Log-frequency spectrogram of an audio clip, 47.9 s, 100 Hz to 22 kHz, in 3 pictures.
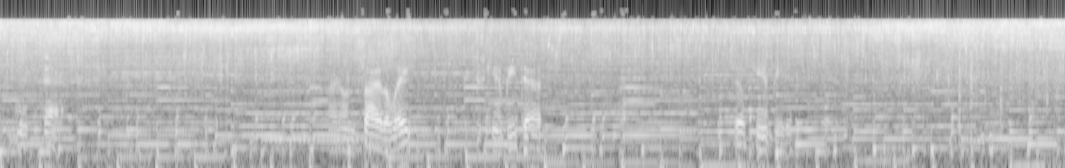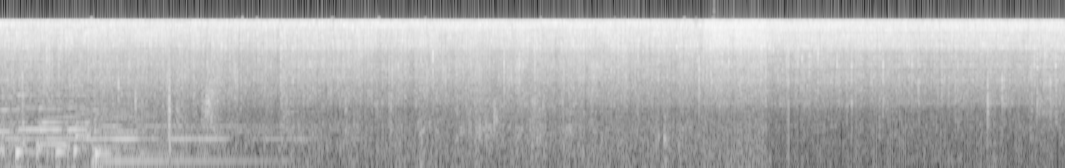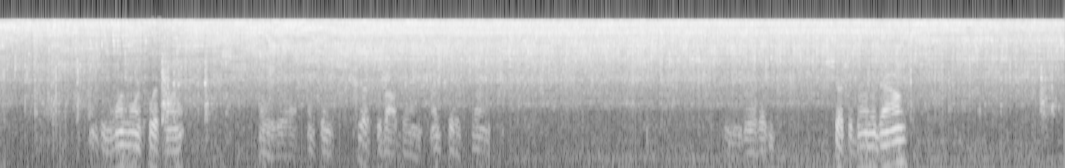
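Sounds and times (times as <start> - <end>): music track: 0.0 - 20.5
fish sizzling in a pan: 0.0 - 47.9.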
